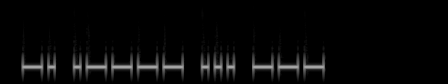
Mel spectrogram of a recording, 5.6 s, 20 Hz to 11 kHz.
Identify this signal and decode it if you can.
Morse code, heard as a keyed tone, about 15 wpm, 700 Hz. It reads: N1SO
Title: USA Callsign DE Callsign 15wpm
